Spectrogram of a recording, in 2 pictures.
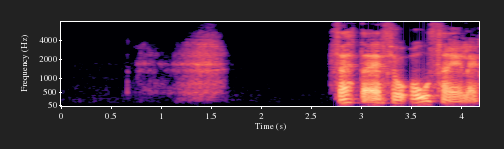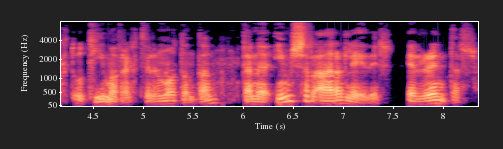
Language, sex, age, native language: Icelandic, male, 40-49, Icelandic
